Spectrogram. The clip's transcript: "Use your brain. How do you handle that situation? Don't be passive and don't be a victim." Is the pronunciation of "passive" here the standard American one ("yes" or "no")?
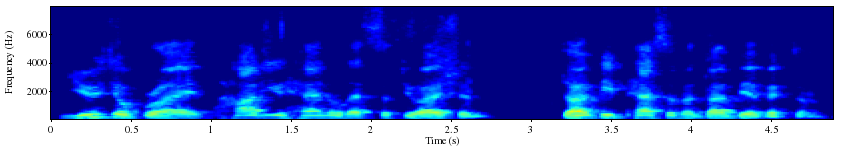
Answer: yes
